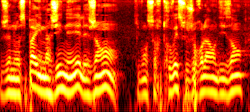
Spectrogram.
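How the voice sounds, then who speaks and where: A man's voice: on the low side, fairly quick, mellow. A man giving an informal religious talk, hesitant and full of fillers and restarts as he lectures. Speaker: religious preacher. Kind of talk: informal recorded audio talk.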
